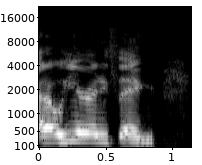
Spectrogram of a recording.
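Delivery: shrill petulant tantrum. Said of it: "throwing a hissy fit".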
